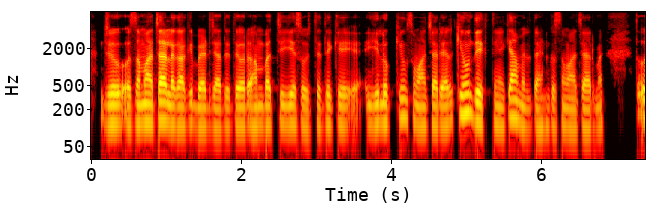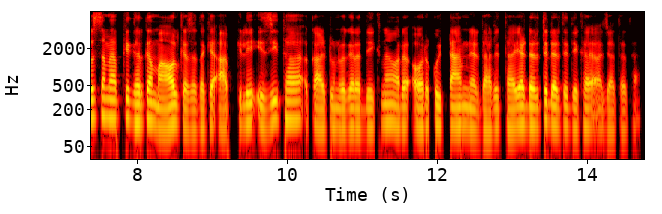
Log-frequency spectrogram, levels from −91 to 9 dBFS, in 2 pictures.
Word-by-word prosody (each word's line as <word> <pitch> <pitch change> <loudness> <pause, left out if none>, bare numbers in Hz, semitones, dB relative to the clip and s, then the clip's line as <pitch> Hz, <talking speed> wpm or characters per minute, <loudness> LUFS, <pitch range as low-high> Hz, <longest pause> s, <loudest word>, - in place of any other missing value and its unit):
जो 120 +1 +3
अ, - - +1
समाचार 125 +2 +6
लगा 115 -2 +4
के 130 +3 -5
बैठ 110 -1 0
जाते 110 0 -2
थे - - +3
और 110 0 +2
हम 115 +1 -1
बच्चे 120 +1 -1
ये 120 -1 0
सोचते 110 0 -6
थे 120 - -1
कि, - - +1 0.5
"ये 125 - +2
लोग 125 -1 0
क्यों 150 0 -3
समाचार, 115 -3 -2
यार, 115 +2 +1
क्यों 180 +1 +3
देखते 130 -2 +2
हैं? 110 -2 -5
क्या 150 -1 +4
मिलता 105 -4 -4
है 105 - -7
इनको 110 +1 -9
समाचार 105 -1 -3
में?" - - -7 0.4
तो - - -6
उस 150 +1 +1
समय 150 -2 +2
आपके 145 +1 -1
घर 125 -2 +1
का - - +5
माहौल 115 +4 +6
कैसा 100 -1 -2
था? - - 0
क्या - - 0
आपके 115 - -6
लिए 125 +2 0
ईज़ी 125 +7 -2
था 140 0 +2 0.2
कार्टून 105 +1 -1
वग़ैरह 110 +1 +1
देखना, 125 +4 -4
और 115 0 0
और 110 +1 +2
कोई 115 -2 -1
टाइम 110 0 +2
निर्धारित 100 +2 -3
था, 105 - +1
या 115 - +7
डरते-डरते 115 0 +2
देखा 110 0 -3
अ, - - -5
जाता 95 0 -8
था? - - -21
115 Hz, 235 wpm, -24 LUFS, 105-125 Hz, 0.5 s, या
